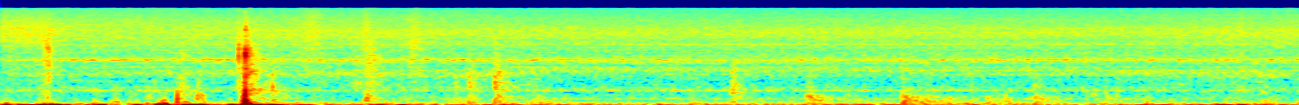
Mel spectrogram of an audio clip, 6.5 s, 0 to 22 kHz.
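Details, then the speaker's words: 1963 Austin-Healey Sprite cylinder leak-down test set at 50 psi, holding only 10 psi (about 80% leakdown). A faint steady hiss with a few clicks as the cylinder fails to seal; burned valve suspected, not confirmed. "i gotta listen to that thing hiss which makes it a lot harder for me to tell whether it's coming out the intake of the exhaust here"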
